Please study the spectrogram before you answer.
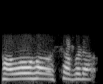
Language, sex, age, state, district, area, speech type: Marathi, female, 18-30, Maharashtra, Amravati, urban, conversation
